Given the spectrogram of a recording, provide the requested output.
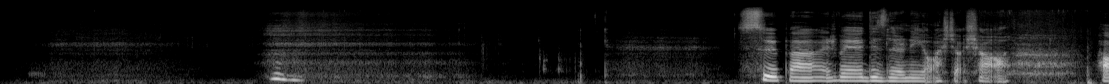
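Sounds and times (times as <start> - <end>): quiet breathing: 0.0 - 5.2, 5.9 - 7.4, 10.0 - 11.0
woman's long soft exhale: 2.6 - 4.7.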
